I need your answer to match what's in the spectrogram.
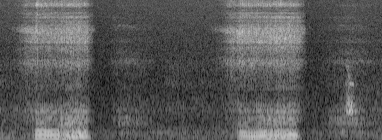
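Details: Sleeping cat, its snoring questioned (tagged "not snoring"): two loud, buzzing snore-like sounds about four seconds apart, with quiet breathing between them.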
